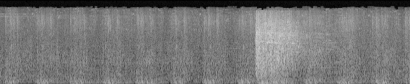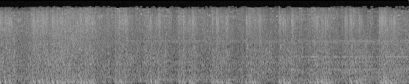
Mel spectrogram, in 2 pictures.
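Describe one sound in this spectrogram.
Horse hooves thud rhythmically on soft ground at a gallop.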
